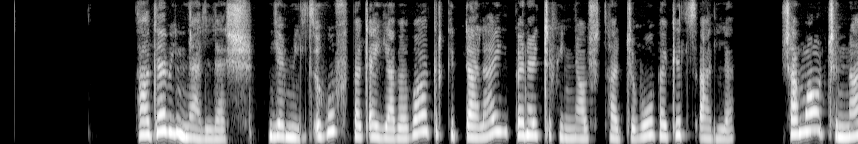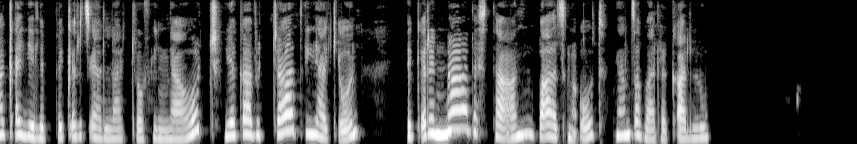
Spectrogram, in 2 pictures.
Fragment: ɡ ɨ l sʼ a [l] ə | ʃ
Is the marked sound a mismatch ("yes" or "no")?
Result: yes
